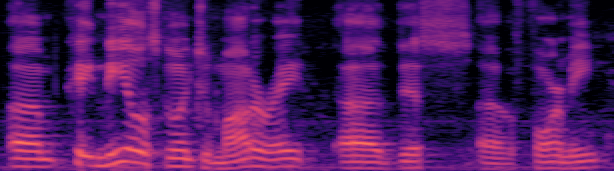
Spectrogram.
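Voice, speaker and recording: A man's voice: medium pitch, lively intonation, a little slow, darkish tone, slight background noise. A man hosting a live panel discussion, loose and chatty, who sometimes trips over his words. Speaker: livestream host. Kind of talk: casual panel chat.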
